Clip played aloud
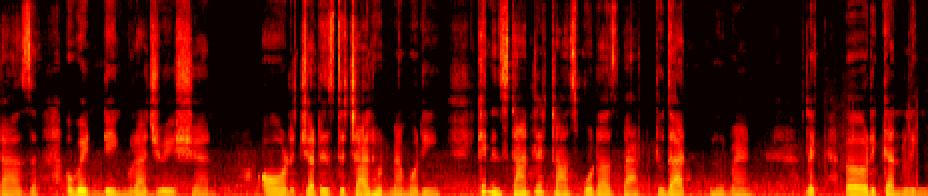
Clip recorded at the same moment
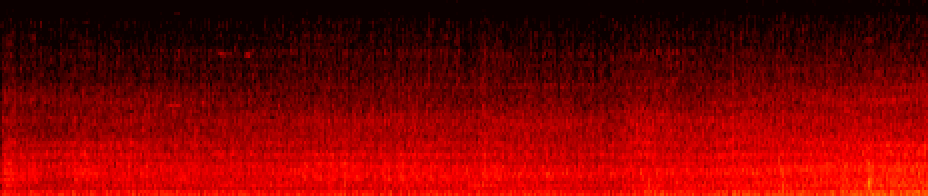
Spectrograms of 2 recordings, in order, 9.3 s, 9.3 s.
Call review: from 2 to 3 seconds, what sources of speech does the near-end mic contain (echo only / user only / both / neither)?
neither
